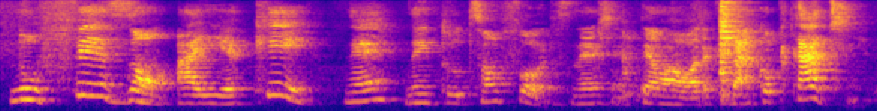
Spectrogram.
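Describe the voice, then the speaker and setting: Lively woman teaching slow, in a roomy echo. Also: lowish voice, distant mic, noisy background. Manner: slow, drawn-out model pronunciations with lively coaching asides; frequent tag questions to viewers. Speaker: French teacher. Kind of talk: online language lesson. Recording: roomy echo, voice a bit off-mic.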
